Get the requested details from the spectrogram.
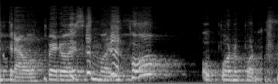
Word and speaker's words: Ho'oponopono: En realidad, se dice H-O, apóstrofe, Ho'oponopono. Entonces es Ho'oponopono. – Ho'oponopono, la manera correcta.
